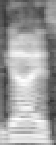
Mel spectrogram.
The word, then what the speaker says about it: Gui: The funny thing is, I think his real-life brother was one of the guys, too, named Guy, which is spelled G-U-I, like Guy.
